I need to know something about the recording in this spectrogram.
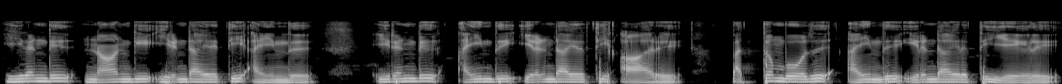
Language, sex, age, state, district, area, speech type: Tamil, male, 18-30, Tamil Nadu, Dharmapuri, urban, spontaneous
